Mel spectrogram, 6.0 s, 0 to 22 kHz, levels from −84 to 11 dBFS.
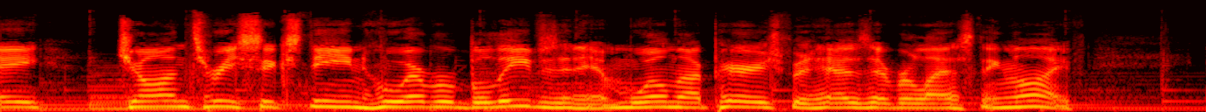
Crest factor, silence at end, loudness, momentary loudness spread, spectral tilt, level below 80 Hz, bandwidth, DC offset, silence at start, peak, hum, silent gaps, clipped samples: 14 dB; 0.05 s; -22 LUFS; 4 LU; -5 dB/octave; -52 dBFS; 14 kHz; under 0.1%; 0 s; -8 dBFS; none; none; under 0.1%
